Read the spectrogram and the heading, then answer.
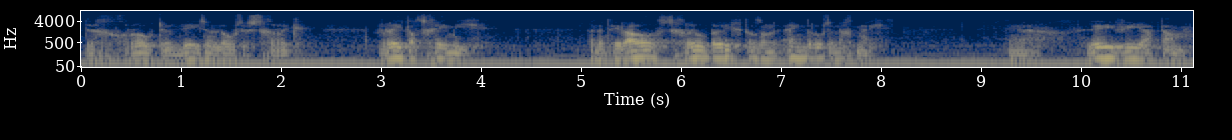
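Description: An actor playing an obsessed, blind older spaceship captain in a radio drama, declaiming poetically and grandly. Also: male voice, sits low, slow, long pauses, slight background noise. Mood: haunted, brooding. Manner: declamatory, poetic, swinging from hushed to ranting. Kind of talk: theatrical radio drama monologue. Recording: muffled old radio play recording.

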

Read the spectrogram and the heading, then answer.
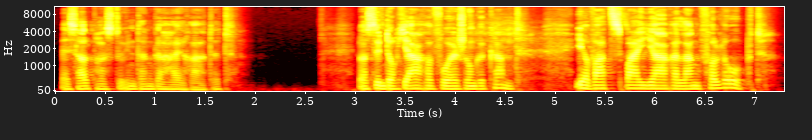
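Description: Bitter, sardonic grown son, low-voiced. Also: male voice, fairly even intonation, unhurried, a bit bright, recorded from a distance. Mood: accusing. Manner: sardonic, accusing. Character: bitter, cynical grown son confronting his mother. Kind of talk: radio drama acting.

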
